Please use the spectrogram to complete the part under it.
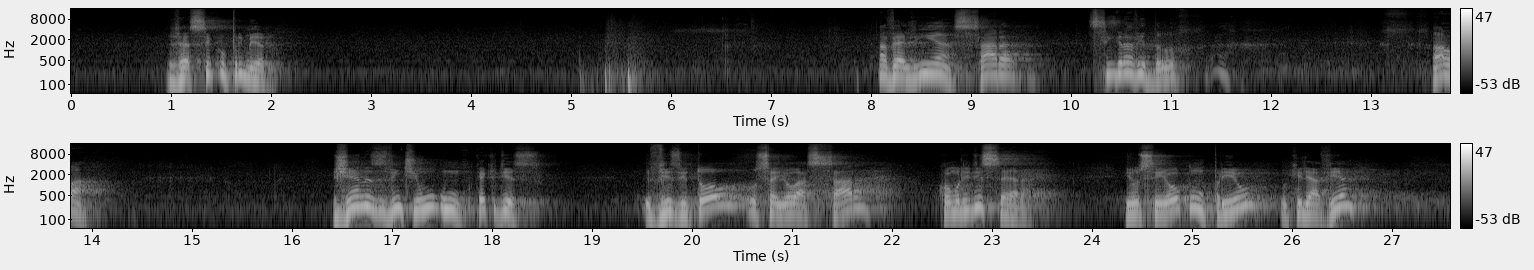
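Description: A middle-aged man speaks calmly into a microphone, pausing between phrases.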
